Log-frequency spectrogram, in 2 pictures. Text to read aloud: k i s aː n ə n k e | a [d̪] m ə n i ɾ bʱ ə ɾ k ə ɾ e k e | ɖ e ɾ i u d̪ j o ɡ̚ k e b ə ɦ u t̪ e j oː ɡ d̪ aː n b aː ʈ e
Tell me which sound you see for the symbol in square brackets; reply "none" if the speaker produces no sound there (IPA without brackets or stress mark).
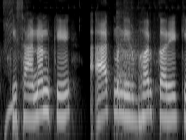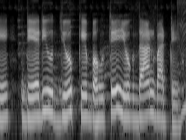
t̪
